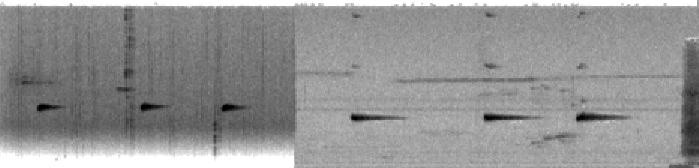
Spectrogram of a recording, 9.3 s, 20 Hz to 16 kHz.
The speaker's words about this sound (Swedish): den var ju väldigt djup i tonen. Den låg ju på 4,5, eller ja, 4500 eh, hertz. Så att den ligger liksom i nedre delen. Det är en av de mörkaste Sakalinsångarna.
